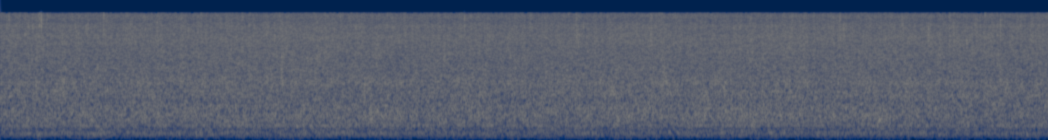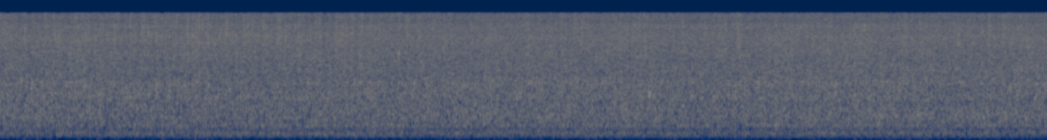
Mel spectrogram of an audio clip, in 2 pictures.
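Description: Steady rain falling on the surface of the water, an even, unbroken hiss.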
